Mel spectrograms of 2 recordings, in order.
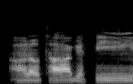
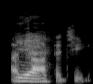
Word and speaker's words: autophagy: And and by the way, this word autophagy I just learned how to pronounce. I was talking autography and all these other things for so long. But it's autophagy.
